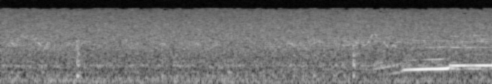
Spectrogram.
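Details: Loon at Silver Lake, Vermont, parents calling while chicks eat fish: one clear, mellow note near the end, sliding slightly upward then holding steady, after only faint hiss and a couple of soft knocks.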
